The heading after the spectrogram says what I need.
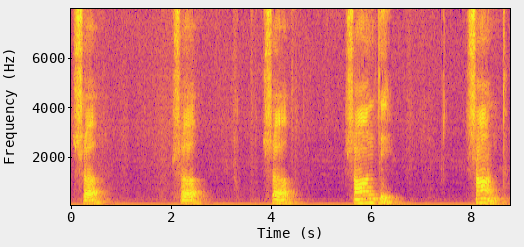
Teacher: जिवा को तालू के पास ले जाकर के इसको बोला जाता है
